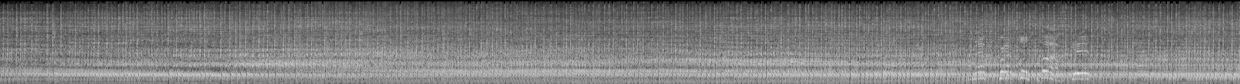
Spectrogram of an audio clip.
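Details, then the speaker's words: Rovan Baja Max 5T 1/5 RC truck small two-stroke engine running for the very first time, fast steady idle with no misses or surging, clean and even on break-in heat cycle; sounds healthy. "that's it doing good she's alive sounds healthy"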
